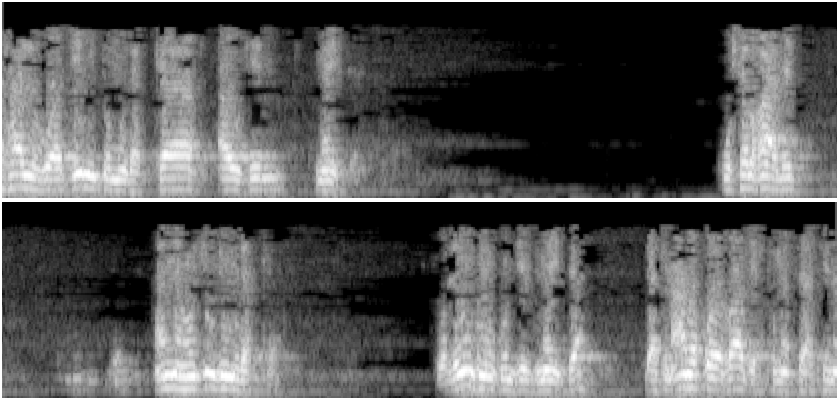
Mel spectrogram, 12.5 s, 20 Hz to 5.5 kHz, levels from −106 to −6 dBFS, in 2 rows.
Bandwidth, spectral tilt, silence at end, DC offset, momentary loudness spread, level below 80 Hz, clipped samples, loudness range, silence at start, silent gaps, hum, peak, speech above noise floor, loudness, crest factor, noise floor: 4 kHz; -11.5 dB/octave; 0 s; under 0.1%; 13 LU; -52 dBFS; under 0.1%; 10 LU; 0 s; none; none; 0 dBFS; 61 dB; -15 LUFS; 16 dB; -75 dBFS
